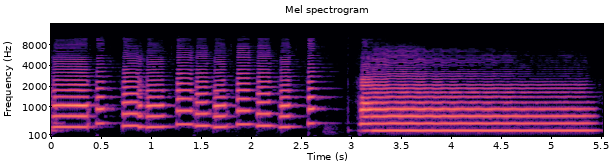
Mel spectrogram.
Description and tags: Non-sense sax played like a toy. Recorded mono with dynamic mic over the right hand.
